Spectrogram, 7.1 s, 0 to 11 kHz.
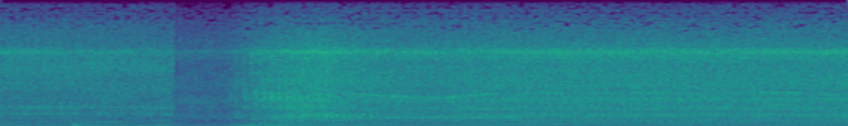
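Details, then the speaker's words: Subaru 2.5TS non-turbo wagon, junkyard replacement engine just swapped in, first start to bleed the cooling system: catches and runs steadily with a smooth rev, no knock or tick; quieter than the old motor. "well I think it sounds a lot quieter than the old motor"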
